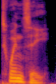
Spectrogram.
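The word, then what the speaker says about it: twenty: it completes the pronunciation we stress the first syllable it sounds like 20 you could feel the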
